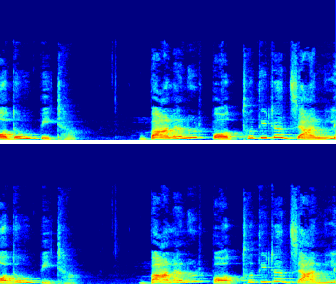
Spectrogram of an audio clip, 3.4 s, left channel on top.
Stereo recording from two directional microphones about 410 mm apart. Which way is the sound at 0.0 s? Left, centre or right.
Centre.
